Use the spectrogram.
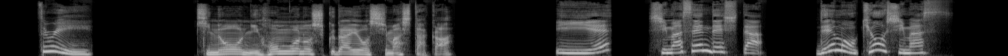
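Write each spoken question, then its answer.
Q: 昨日日本語の宿題をしましたか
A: いいえ、しませんでした(今日します)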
